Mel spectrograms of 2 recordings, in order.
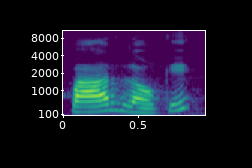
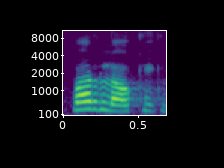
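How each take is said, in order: First: Long, stressed "paar" in पारलौकिक; correct long vowel. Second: Short "par" opening परलौकिक; mispronounced परलौकिक. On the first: Teacher giving pupils the correct form, पारलौकिक with long "paar". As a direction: stretch the first aa of पारलौकिक. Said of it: "इसका शुद्ध रूप पारलौकिक होता है". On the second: Teacher rejecting the error, परलौकिक mispronounced with short "par". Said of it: "परलौकिक नहीं होता". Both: Shown as a demonstration.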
